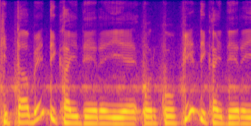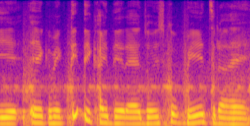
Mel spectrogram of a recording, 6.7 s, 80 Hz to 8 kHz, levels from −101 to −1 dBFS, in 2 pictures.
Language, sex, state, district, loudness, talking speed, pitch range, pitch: Hindi, male, Rajasthan, Bikaner, -13 LUFS, 195 wpm, 145-175 Hz, 155 Hz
